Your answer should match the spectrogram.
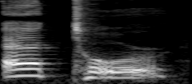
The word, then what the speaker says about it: actor: But here it's in an unaccented syllable. So for example, you could say actor. He is an actor. But the accent is on the first syllable here. And so the last syllable is not accented. It doesn't have a stress. It's not as loud as the first syllable. So we say actor. We just say actor.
